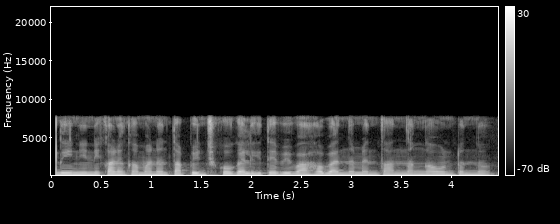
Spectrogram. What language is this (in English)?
Telugu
